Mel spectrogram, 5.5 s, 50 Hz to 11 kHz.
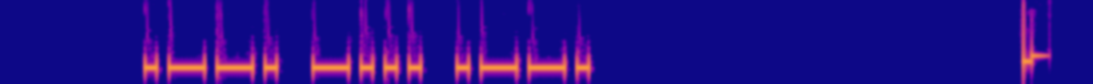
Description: Morse code, heard as a keyed tone, about 20 wpm, 700 Hz. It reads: PBP
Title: USA Call Sign Postfixes - 3 Letters 20wpm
